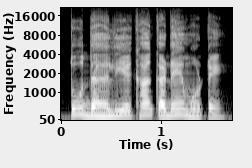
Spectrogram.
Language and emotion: Sindhi, neutral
